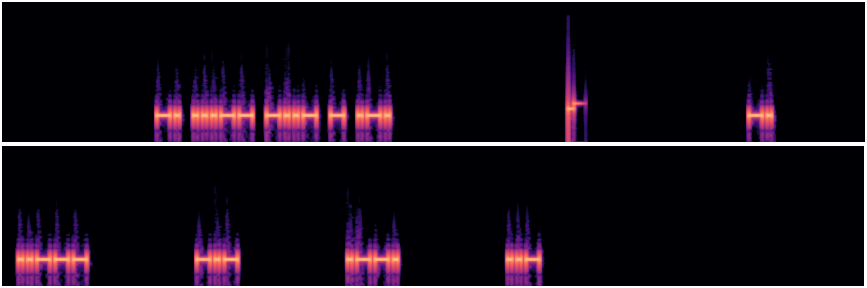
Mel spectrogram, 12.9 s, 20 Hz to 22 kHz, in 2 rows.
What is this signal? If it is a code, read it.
Morse code, heard as a keyed tone, about 36 wpm, spaced as for 15 wpm, 700 Hz. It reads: N3XTR N2KPU
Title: USA Call Signs - 5 Characters - 8x Character Spacing - 35wpm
